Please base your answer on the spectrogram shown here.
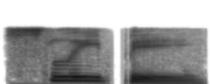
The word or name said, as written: sleepy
